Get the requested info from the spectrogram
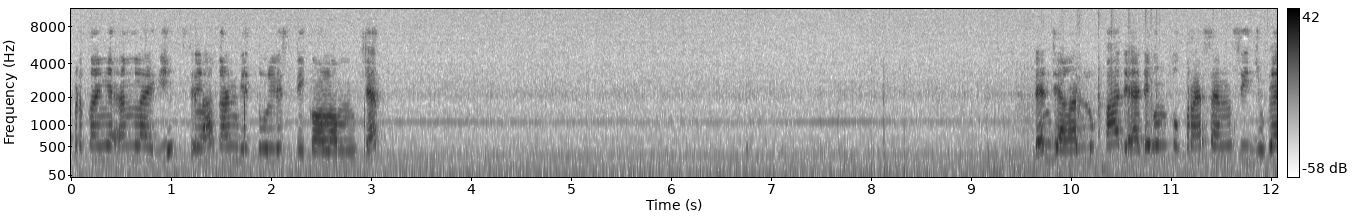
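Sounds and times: low hum: 0.0 - 12.0
thin even whine: 0.5 - 12.0.

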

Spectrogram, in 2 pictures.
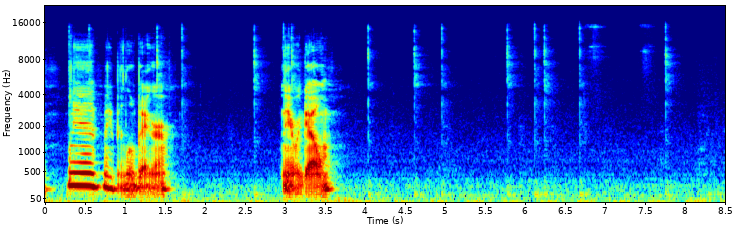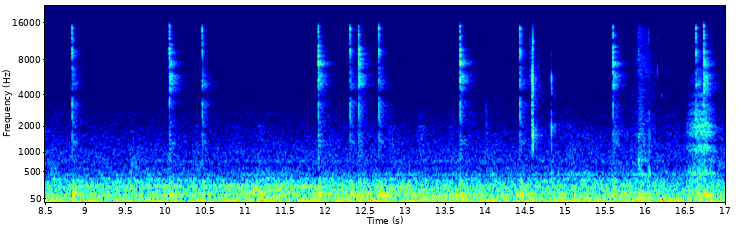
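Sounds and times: computer mouse clicks: 1.6 - 1.9, 4.0 - 7.0, 7.6 - 8.0, 8.7 - 9.0, 10.0 - 10.7, 11.8 - 12.9, 13.6 - 15.8, 16.6 - 17.0.

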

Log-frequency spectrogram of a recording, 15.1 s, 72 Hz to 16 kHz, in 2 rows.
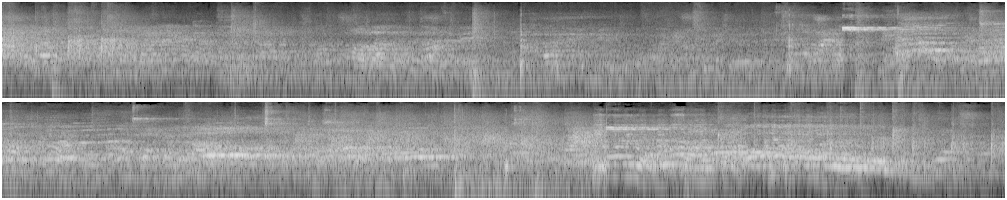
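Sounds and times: basketball bouncing on court: 10.8 - 11.7.

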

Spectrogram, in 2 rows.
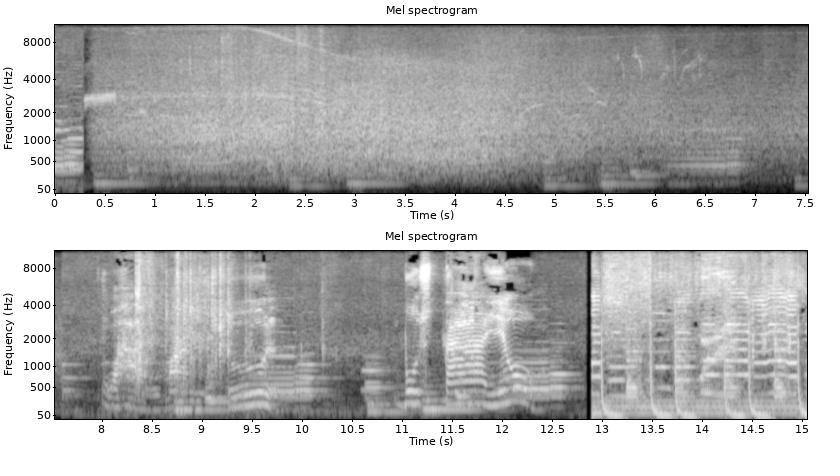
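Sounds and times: truck road noise: 0.0 - 11.7
music with repeating bass line: 12.9 - 15.0.

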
